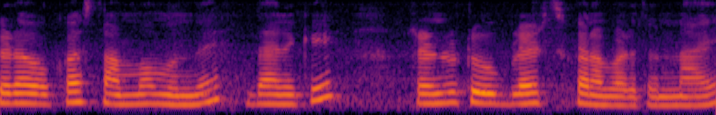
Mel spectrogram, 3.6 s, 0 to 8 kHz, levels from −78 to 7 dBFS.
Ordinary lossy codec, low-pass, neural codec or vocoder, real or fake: none; none; none; real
